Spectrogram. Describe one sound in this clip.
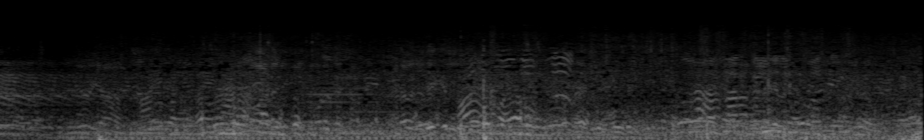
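Men call out to each other across an open field.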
